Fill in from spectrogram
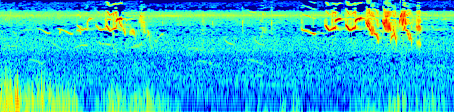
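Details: Rusty-collared seedeater warming up its song: short high twittering phrases and slurred notes in two bursts separated by a quiet gap, with low rumbling noise at the start.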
